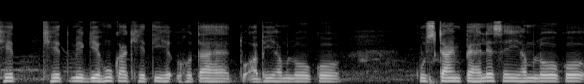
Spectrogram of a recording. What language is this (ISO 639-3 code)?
hin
